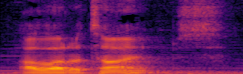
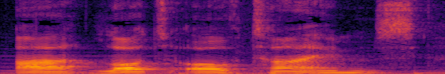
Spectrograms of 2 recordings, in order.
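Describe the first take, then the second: First: The words run together with reduced sounds. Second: Each word is said fully and separately. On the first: "is actually pronounced" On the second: "the phrase"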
